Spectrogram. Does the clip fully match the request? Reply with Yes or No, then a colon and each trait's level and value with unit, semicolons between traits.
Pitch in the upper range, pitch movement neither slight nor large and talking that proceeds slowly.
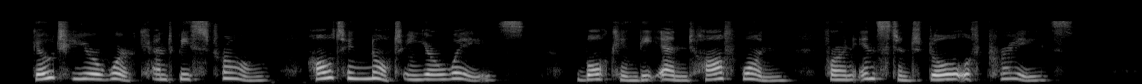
Yes: high, 230 Hz; average, 4.6 semitones; slow, 120 wpm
